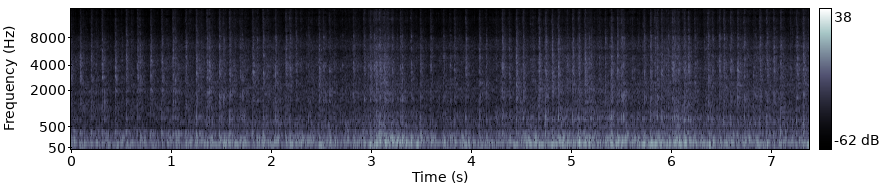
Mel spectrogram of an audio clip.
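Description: Classic Corvette Stingray V8 running at low speed through its side-exit exhaust pipes as the car creeps forward, a rapid pulsing exhaust note that grows a little louder from about three seconds in.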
